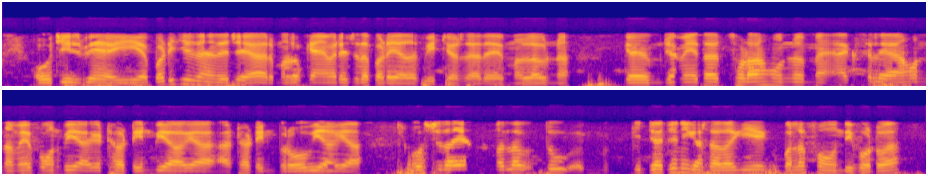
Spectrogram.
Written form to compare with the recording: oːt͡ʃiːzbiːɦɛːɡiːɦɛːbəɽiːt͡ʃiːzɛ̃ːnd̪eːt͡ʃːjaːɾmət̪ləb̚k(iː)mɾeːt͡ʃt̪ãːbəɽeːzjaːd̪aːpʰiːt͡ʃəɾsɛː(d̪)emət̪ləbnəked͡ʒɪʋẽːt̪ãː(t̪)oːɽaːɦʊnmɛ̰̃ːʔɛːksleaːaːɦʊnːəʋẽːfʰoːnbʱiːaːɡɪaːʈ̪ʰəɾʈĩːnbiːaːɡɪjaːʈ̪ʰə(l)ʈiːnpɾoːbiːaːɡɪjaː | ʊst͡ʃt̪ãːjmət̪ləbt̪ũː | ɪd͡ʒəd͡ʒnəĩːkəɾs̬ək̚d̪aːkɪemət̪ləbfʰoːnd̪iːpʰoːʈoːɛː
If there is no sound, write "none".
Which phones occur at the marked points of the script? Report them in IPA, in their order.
ɛː, d̪, t̪ʰ, ɾ

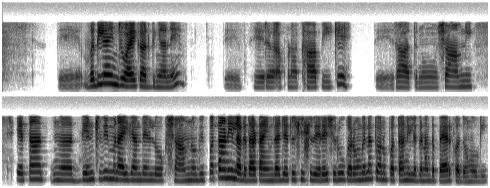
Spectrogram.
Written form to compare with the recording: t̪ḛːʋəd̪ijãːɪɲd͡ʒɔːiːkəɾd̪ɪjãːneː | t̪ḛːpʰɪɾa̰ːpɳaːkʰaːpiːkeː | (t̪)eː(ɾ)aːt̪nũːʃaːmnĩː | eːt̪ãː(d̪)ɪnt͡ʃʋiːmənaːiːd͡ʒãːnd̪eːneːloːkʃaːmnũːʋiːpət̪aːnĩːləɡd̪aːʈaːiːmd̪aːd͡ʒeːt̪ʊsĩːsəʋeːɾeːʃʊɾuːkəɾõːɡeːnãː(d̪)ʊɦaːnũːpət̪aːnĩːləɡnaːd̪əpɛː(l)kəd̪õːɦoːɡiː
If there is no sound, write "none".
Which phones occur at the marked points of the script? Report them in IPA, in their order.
t̪, ɾ, d̪, t̪, ɾ

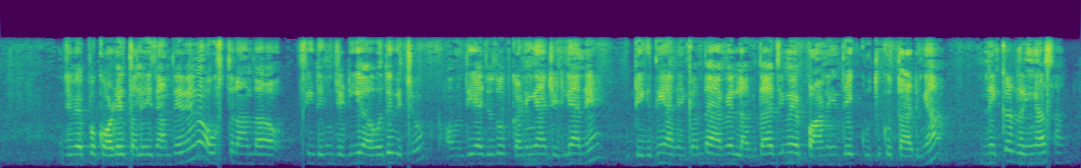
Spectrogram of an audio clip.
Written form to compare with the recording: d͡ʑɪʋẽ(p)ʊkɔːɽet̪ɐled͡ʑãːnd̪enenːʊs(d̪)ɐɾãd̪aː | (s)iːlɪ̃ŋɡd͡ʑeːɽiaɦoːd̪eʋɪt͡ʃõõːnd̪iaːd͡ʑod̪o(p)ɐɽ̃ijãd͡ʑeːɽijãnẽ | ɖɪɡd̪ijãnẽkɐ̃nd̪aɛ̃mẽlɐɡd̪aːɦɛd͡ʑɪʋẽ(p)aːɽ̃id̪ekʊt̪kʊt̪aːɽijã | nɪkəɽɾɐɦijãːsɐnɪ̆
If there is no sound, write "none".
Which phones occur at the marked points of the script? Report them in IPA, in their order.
p, t̪, f, k, p

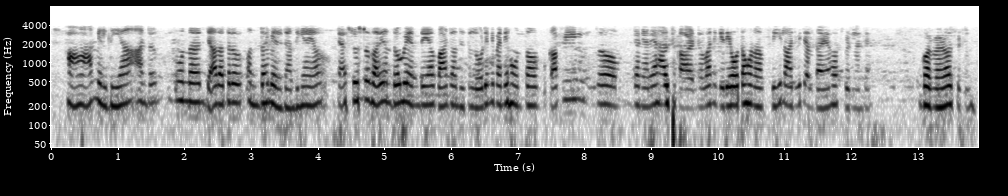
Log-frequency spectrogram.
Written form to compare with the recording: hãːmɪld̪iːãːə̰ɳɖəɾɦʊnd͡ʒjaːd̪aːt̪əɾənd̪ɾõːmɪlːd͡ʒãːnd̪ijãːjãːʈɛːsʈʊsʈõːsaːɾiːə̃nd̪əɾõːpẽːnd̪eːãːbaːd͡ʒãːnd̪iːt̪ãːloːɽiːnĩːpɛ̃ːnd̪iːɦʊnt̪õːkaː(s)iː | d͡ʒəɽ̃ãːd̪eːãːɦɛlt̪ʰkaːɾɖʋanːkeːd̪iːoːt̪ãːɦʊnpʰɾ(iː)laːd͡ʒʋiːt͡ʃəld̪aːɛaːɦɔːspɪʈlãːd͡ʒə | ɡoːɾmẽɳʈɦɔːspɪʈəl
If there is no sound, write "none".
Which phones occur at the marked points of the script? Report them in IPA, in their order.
f, iː

